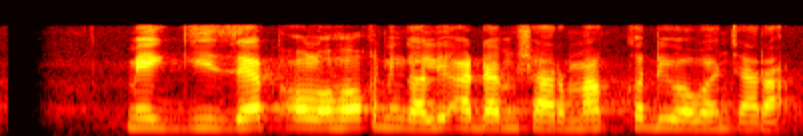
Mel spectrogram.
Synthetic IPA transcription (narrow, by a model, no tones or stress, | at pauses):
mɛɡizɛt̪ɔlɔɦɔk̚niŋɡaliadamʃarmakɨrdiwawaɲt͡ʃaɾa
